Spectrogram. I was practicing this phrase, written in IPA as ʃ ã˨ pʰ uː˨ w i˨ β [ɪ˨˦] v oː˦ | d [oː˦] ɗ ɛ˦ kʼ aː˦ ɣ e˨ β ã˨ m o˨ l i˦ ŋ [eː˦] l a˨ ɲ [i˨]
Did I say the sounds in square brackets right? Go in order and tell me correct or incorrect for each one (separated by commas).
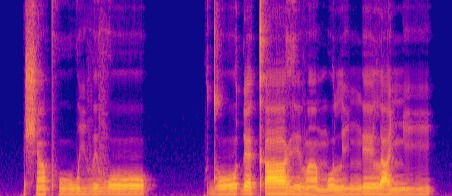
incorrect, incorrect, correct, incorrect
